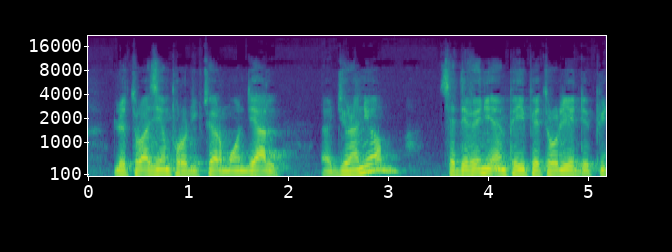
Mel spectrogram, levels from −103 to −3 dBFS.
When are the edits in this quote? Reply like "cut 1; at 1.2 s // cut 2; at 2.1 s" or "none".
none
